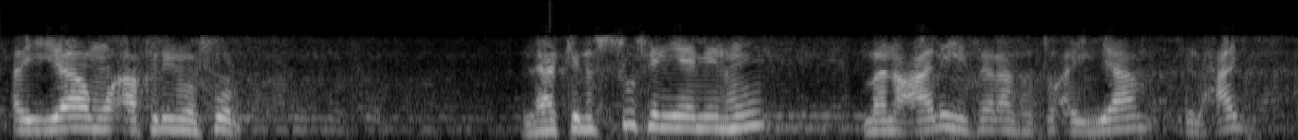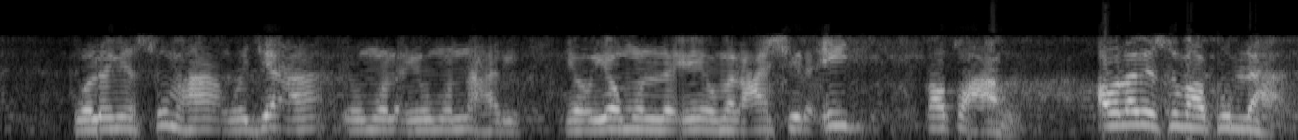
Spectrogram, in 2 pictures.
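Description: A man giving an Islamic lesson on Quran commentary, explaining by repeating phrases and asking rhetorical questions. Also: high voice. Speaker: Islamic scholar teaching. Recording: tinny lo-fi recording in echoey hall.

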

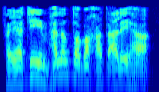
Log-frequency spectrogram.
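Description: In a dull, lo-fi lecture recording, a man with a fairly high, expressive voice moves at a brisk pace. He's teaching an Arabic grammar class, explaining things patiently and checking often that his students are keeping up.

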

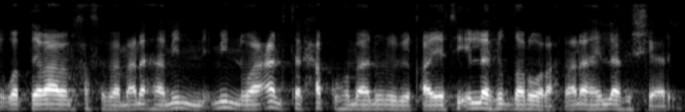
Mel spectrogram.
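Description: Low-voiced Mauritanian sheikh teaching grammar. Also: male voice, a little mellow. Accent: Mauritanian Arabic. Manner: measured, recites verses slowly then explains with fillers. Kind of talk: classical grammar lesson explaining verses. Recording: dull lo-fi recording.

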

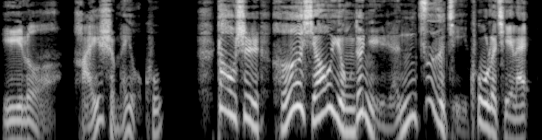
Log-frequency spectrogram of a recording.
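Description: A woman narrating a literary story in a measured, expressive storytelling manner. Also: low voice, slightly rough, no room sound, studio quality.

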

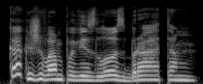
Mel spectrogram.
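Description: A woman reading an audiobook voices a shy young maid who sighs dreamily, in a higher, soft voice. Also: steady tone, moderate pace, no echo, clean studio sound, close to an everyday voice. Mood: dreamy. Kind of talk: audiobook character voice.

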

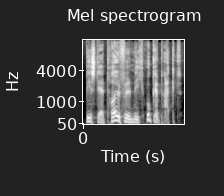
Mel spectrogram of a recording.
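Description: A man voicing a gruff robber captain who sneers and mocks. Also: medium pitch, animated, slow, no echo, studio quality, exaggerated voice. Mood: sneering.

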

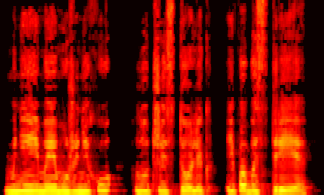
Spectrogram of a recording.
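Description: A woman voicing a feisty young noblewoman who turns loud, shrill and bossy when provoked. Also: animated, moderate pace.

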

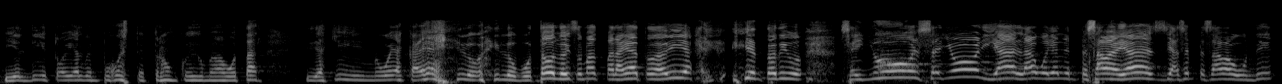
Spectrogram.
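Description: A male pastor telling a parable in a sermon, rising to a shout and having the congregation repeat after him. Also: very high voice, fairly even intonation, fairly quick, in a large hall. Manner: storytelling, shouting when stirred, calls on the congregation to repeat.

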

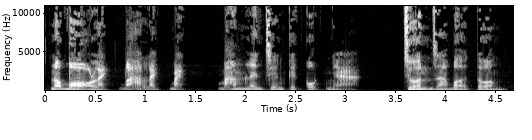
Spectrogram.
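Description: Brief: male ghost-story reader, wildly varied pitch, faint music behind. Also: wildly swooping pitch, moderate pace, slightly rough, no room sound. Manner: dramatic, swooping delivery.

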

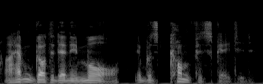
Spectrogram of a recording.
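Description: A man's voice: mid-range voice, animated, moderate pace, no echo, pitched above the performer's own voice, natural voice. A man voicing a gloomy, weary teenage boy wizard, recorded a little dull and dry.

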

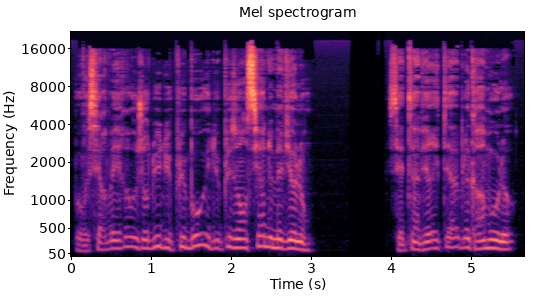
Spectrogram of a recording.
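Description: A man's voice: a little high, moderate pace, mellow, voice pushed up, lightly acted. A man voicing a pompous aging male baron who is a proud violin connoisseur, declaiming grandly and emphatically. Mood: ceremonious.

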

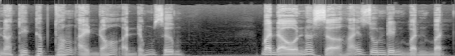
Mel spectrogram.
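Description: Man telling a story in a lively, expressive voice. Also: low voice, no echo, studio quality. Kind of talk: storytelling narration.

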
